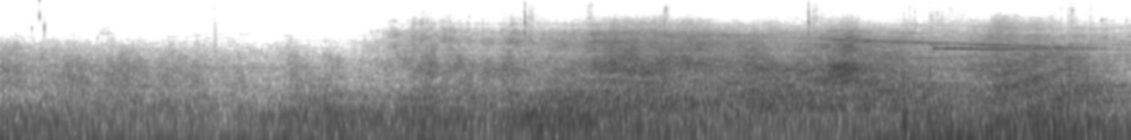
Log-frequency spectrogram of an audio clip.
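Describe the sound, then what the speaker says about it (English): A VTOL jet aircraft in a Call of Duty video game flies overhead as a steady, loud engine roar that swells toward the middle and end, alone with no talk. "Friendly VTOL jet on station."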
